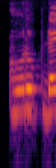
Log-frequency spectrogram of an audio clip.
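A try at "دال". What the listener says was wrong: Dal. Huruf dal, bukan huruf da, huruf dal. Ya, dal sukun kolkolah dipantulkan karena dia di wasol atau di tengah maka namanya kolkolah sughra. Ya, kolkolah dibacanya dipantulkan. Kolkolah. Hukumnya kolkolah. Dipantulkan ya.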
